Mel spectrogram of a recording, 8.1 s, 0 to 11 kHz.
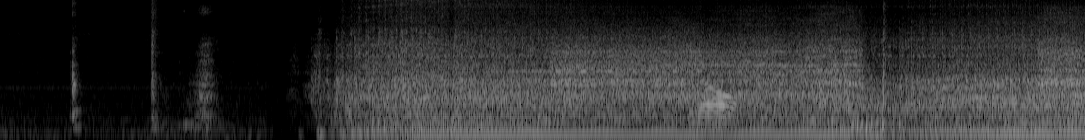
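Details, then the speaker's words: Roughly 78-year-old two-cylinder water-cooled Onan generator, first run after revival: after sharp knocks it settles into a busy, slightly uneven run with a light rattle, oil pressure about 15; suspected debris in the fan that clears itself. "that's something in the generator isn't it I don't know sounds like there's some dirt or something in it no leaks"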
